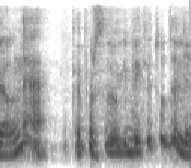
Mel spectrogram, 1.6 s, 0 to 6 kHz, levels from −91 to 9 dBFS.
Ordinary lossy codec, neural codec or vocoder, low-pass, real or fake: AAC, 32 kbps; none; 5.4 kHz; real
